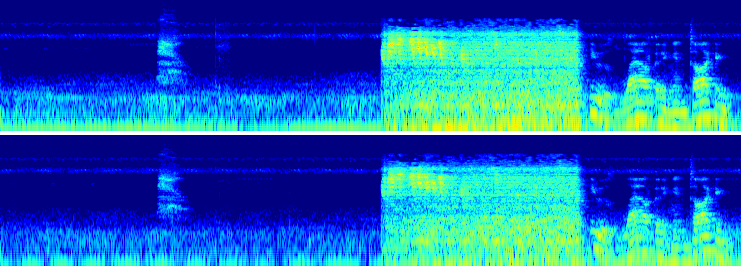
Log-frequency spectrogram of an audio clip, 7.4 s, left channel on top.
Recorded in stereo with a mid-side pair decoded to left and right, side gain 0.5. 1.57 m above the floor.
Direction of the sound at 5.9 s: 30° left.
